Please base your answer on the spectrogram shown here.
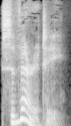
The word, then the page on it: severity: British English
